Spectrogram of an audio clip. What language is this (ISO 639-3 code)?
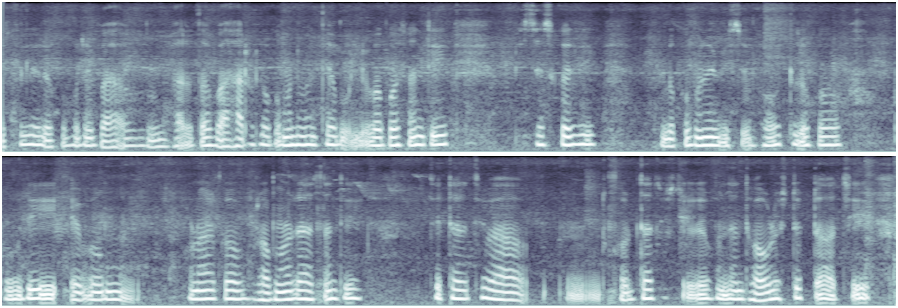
ori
